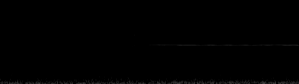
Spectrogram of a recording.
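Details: Red kite in the Eifel, Germany: one long, steady, high whistle that starts with a brief upward flick and holds level for about one and a half seconds, over a low rumble of background noise.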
